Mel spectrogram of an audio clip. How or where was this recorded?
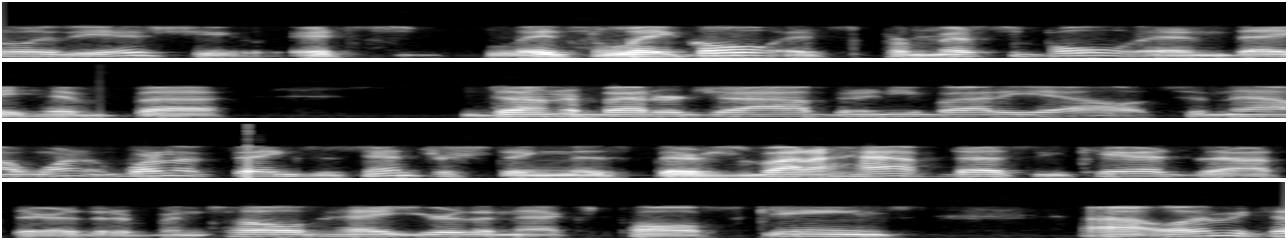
phone line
